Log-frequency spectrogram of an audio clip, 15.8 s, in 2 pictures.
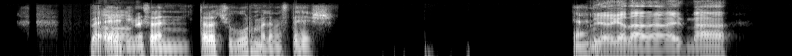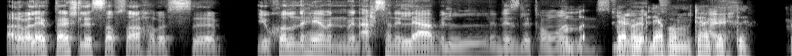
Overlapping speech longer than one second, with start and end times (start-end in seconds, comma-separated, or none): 13.5-15.2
